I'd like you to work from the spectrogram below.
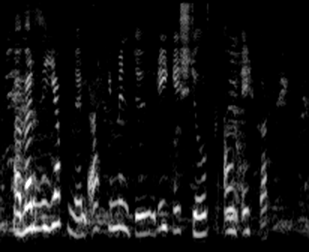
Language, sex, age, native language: Icelandic, male, 12, Icelandic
